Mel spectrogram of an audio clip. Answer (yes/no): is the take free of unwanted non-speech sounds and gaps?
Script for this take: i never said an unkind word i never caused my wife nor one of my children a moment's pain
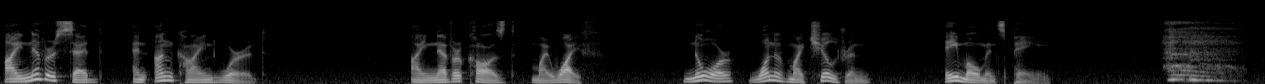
no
